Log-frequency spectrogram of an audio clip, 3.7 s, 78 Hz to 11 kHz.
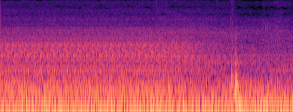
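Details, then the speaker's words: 2018 F-350 6.7 Powerstroke at 210,000 miles after a cold start, warming at high idle: the fan drops off, leaving a steady, quiet low diesel rumble with no knocks or rattles. Healthy idle. "if you hear the fan right now it's starting to drop off and it's off there's a nice and quiet not too loud anyway"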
